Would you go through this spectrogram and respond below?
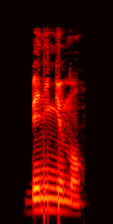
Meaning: benignly
- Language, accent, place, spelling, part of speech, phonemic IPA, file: French, France, Lyon, bénignement, adverb, /be.niɲ.mɑ̃/, LL-Q150 (fra)-bénignement.wav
